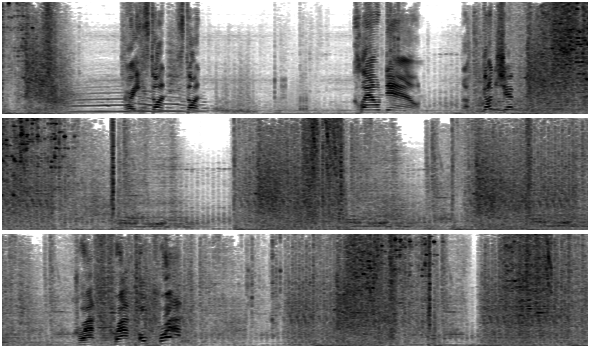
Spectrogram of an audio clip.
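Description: A rocket launcher fires with a loud whoosh.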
